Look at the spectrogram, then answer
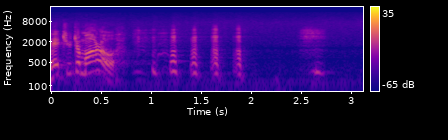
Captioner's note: chuckles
